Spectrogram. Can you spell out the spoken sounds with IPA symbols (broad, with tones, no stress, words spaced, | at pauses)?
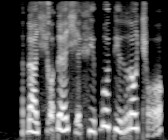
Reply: ɗa˩ çɔ̰˧ɗɛ˩˥çɛ̰˩fʲɯ˩ ɓo˥pʲu˩ rɔ˥cʰɔ̰˩˥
